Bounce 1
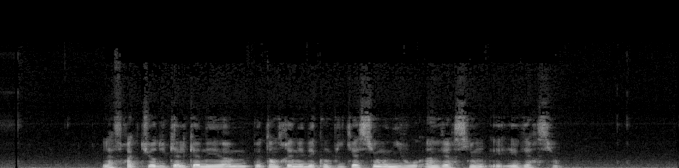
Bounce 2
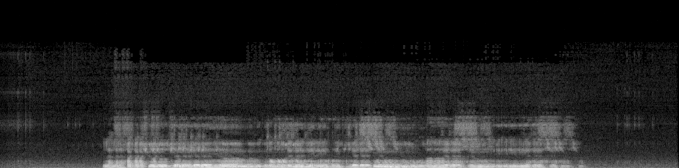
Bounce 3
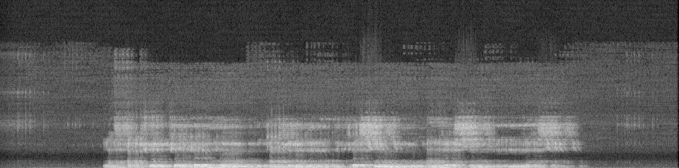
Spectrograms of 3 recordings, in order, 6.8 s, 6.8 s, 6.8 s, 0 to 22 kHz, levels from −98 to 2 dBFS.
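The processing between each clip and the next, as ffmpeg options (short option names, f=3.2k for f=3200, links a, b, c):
-filter_complex "[0:a]lowshelf=f=170:g=-8.5,acrossover=split=3400[a][b];[b]acompressor=threshold=-51dB:ratio=4:attack=1:release=60[c];[a][c]amix=inputs=2:normalize=0,aecho=1:1:75.8|119.5|256.6:0.891|0.794|0.447,volume=5.5dB"
-filter_complex "[0:a]acrossover=split=190|500|2800[a][b][c][d];[c]asoftclip=type=tanh:threshold=-25dB[e];[a][b][e][d]amix=inputs=4:normalize=0,aexciter=amount=6:drive=8.5:freq=2.4k,asplit=2[f][g];[g]adelay=45,volume=-6.5dB[h];[f][h]amix=inputs=2:normalize=0,volume=1dB"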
